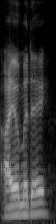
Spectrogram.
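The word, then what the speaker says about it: Iomedae: paladin of was it I AMA day that's how you pronounce it I looked it up I owe Maddie and ice might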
